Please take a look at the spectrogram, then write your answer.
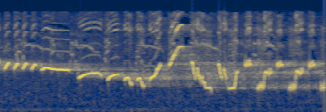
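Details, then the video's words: White-rumped shama tutor song with unusual notes meant to anger rivals: rapidly repeated short whistles, then sweeping slides up and down and sharp varied phrases. "Masteran murai batu Suara Aneh unik langka bikin lawan ngamuk sambar materi"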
